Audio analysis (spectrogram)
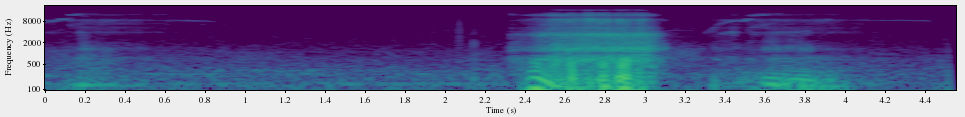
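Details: Dog asleep with its neck scrunched up gives one harsh, rattling snore lasting about half a second, framed by softer low breathing sounds before and after.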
